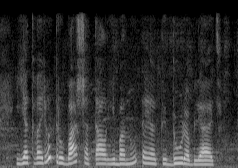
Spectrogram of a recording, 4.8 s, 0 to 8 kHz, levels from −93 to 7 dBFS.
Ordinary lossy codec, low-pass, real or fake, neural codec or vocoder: AAC, 48 kbps; 7.2 kHz; real; none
